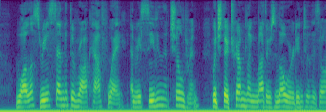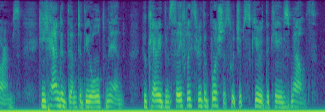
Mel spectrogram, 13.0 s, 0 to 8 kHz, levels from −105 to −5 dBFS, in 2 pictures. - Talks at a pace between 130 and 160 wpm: No, average, 170 wpm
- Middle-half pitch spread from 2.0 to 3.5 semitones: Yes, average, 2.9 semitones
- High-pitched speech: No, medium, 150 Hz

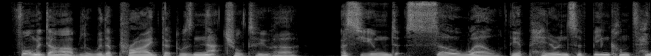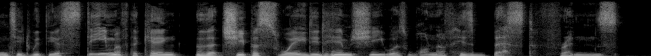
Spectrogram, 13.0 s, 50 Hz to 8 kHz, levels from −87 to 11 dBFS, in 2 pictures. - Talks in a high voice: No, low, 130 Hz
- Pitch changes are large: Yes, wide, 6.5 semitones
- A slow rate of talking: No, average, 155 wpm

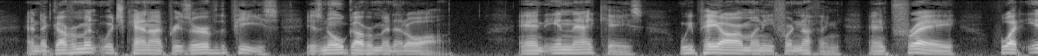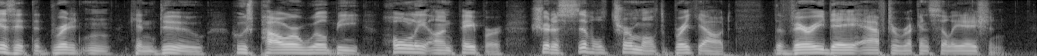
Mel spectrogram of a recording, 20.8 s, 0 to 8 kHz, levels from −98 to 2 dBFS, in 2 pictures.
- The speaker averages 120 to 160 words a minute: Yes, average, 145 wpm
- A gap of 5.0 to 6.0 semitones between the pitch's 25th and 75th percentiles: No, average, 3.9 semitones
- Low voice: Yes, low, 110 Hz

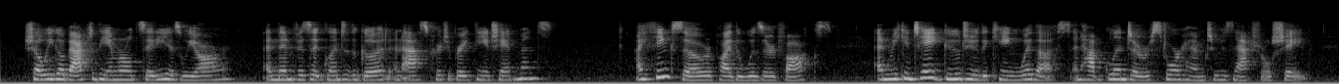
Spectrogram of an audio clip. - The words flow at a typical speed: No, fast, 220 wpm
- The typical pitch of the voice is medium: No, high, 215 Hz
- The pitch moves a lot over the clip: No, average, 2.8 semitones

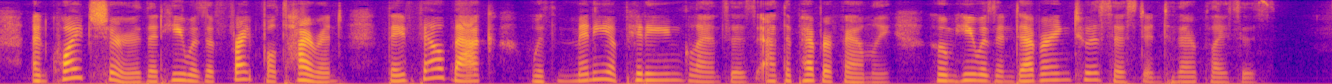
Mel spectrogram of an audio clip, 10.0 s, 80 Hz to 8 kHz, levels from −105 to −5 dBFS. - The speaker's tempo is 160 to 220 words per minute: Yes, average, 180 wpm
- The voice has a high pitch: Yes, high, 200 Hz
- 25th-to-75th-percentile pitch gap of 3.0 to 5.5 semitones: Yes, average, 4.7 semitones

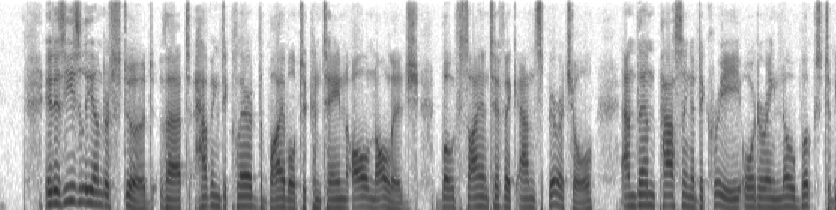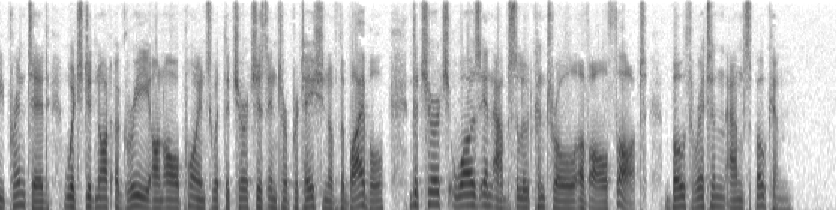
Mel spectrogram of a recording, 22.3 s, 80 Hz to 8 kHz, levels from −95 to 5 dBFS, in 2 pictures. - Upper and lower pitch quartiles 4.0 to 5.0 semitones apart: No, average, 3.6 semitones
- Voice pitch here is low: Yes, low, 125 Hz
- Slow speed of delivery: No, average, 150 wpm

